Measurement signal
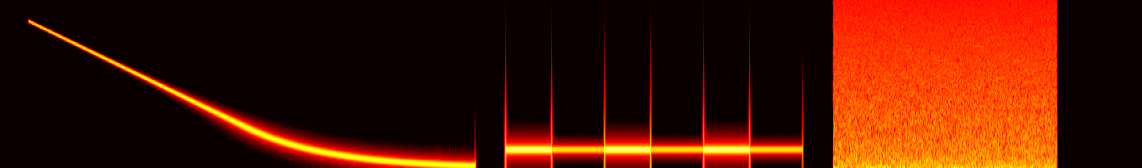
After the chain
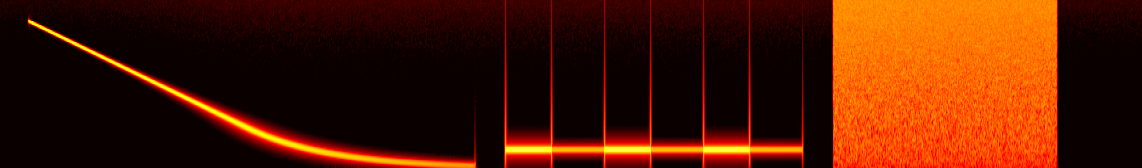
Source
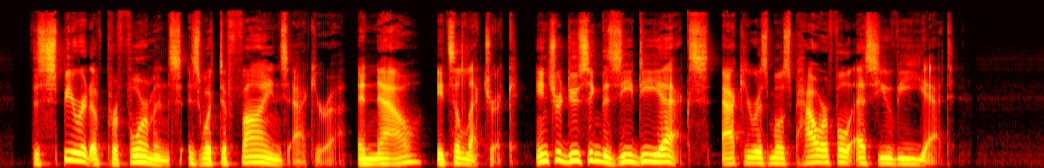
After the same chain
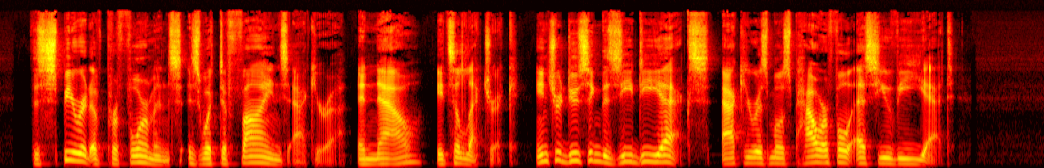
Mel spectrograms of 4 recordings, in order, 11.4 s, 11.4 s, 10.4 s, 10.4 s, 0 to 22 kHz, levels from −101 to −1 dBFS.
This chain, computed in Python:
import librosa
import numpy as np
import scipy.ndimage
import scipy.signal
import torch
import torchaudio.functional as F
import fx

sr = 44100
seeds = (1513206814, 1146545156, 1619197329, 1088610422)

p1 = fx.tilt_eq(x, sr, slope=4.5)
p2 = fx.rider(p1, sr, range_db=5, speed_s=2.0)
p3 = p1 + (p2 * librosa.db_to_amplitude(-1.0))
y = p3 * librosa.db_to_amplitude(-8.5)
